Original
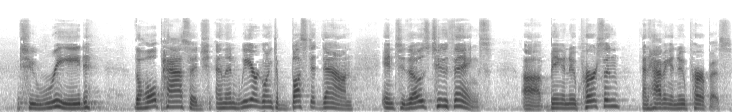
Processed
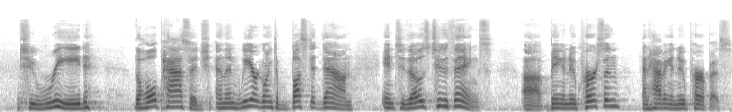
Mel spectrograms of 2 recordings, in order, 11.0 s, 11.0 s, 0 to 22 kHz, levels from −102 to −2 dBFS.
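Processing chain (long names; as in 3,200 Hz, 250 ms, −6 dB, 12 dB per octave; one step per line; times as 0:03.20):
0:09.19–0:10.01: high-shelf EQ 6,200 Hz −9 dB
level −6 dB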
